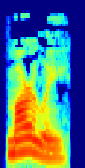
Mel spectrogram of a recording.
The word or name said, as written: marli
